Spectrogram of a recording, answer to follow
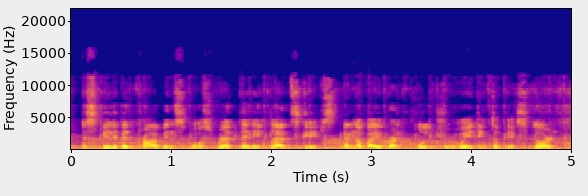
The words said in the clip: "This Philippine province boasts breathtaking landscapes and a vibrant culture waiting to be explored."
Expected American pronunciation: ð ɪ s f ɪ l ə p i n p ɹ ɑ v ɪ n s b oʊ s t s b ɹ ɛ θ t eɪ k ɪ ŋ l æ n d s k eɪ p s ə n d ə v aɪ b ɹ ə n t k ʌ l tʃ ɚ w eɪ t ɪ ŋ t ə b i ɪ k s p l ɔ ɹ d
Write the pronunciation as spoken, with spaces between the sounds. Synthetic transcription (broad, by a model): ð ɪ s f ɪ l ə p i n p ɹ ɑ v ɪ n s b oʊ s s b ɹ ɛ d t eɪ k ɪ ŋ l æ n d s k eɪ p s ə n d ə b aɪ b ɹ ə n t k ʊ l tʃ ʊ w eɪ t ɪ ŋ t ə b i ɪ k s p l ɔ ɹ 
